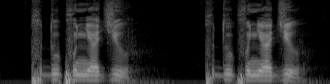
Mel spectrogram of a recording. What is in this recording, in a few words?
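Hruso Aka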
